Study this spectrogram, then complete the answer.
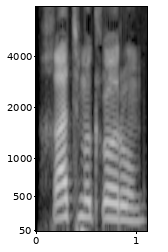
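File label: "xxatmoklor" plural, Archi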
